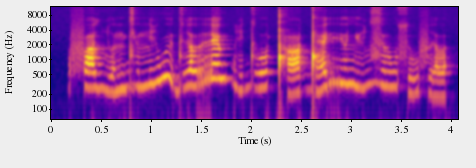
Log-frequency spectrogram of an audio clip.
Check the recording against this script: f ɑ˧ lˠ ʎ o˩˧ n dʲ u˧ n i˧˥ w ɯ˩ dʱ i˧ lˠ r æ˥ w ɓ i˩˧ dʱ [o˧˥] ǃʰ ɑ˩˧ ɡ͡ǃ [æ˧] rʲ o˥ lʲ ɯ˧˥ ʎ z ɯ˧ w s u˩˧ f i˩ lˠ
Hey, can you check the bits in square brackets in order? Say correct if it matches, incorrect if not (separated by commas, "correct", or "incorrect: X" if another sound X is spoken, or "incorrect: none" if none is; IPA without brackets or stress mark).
correct, incorrect: æ˧˥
